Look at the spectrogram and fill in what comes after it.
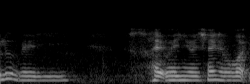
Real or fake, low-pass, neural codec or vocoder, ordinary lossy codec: fake; 5.4 kHz; vocoder, 22.05 kHz, 80 mel bands, WaveNeXt; none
